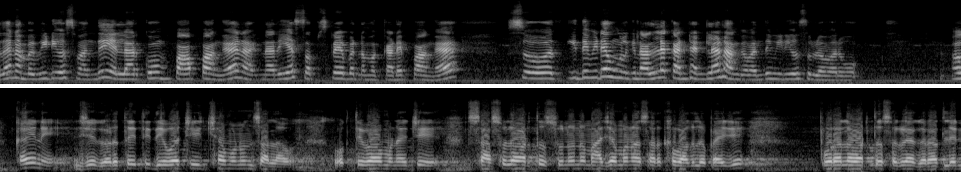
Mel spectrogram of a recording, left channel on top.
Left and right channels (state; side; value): different; both; correlation 0.01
